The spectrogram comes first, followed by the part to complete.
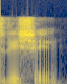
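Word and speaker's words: wichsen: das crianças mais velhas, o termo usado para bater é vixen, pronunciado como o inglês vichem.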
